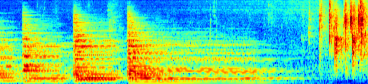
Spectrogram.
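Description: A piano plays loud final chords that ring out and fade.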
